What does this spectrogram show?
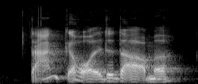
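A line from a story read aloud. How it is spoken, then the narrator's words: Croaking crow. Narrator (German): krächzte die Krähe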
